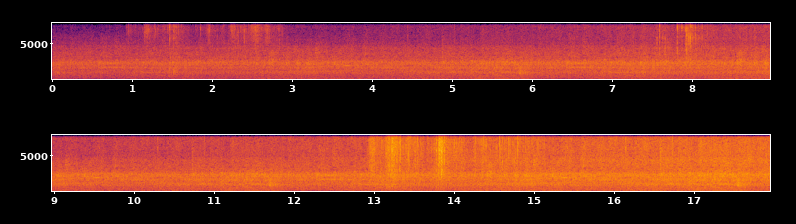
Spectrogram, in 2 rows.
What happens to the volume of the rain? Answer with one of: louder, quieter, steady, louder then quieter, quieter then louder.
louder.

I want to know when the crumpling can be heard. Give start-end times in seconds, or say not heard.
0.9-2.9, 7.5-8.2, 12.9-14.9.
